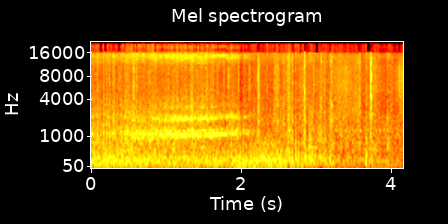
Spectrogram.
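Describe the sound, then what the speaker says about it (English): A car's tires skid loudly and continuously before it slams into an SUV, the screech fading into a few rattling knocks near the end. "The car eventually crashes into an SUV, causing the airbag to pop out"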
